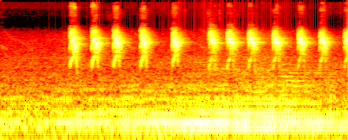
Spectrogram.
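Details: Rapid string of about twelve shrill, clipped chirps from an olive-backed tailorbird, a lure call meant to trigger an answer, with a low humming background.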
